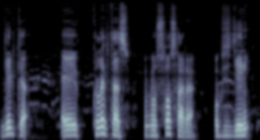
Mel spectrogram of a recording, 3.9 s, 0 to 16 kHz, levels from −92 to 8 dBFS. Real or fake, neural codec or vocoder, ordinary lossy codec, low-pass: real; none; MP3, 96 kbps; 14.4 kHz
